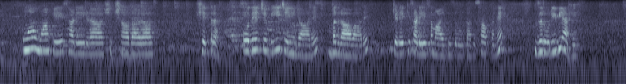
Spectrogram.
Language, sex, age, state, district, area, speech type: Dogri, female, 30-45, Jammu and Kashmir, Jammu, urban, spontaneous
